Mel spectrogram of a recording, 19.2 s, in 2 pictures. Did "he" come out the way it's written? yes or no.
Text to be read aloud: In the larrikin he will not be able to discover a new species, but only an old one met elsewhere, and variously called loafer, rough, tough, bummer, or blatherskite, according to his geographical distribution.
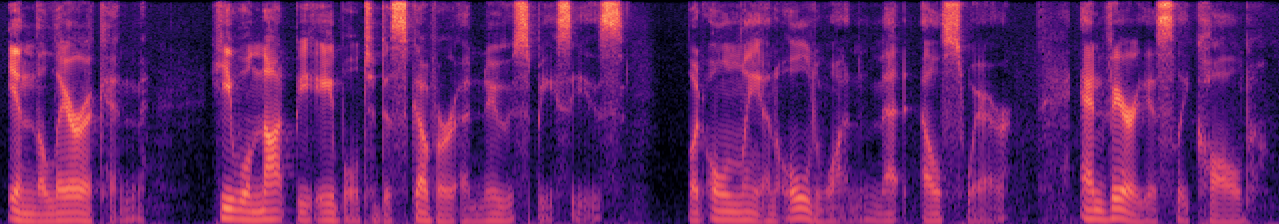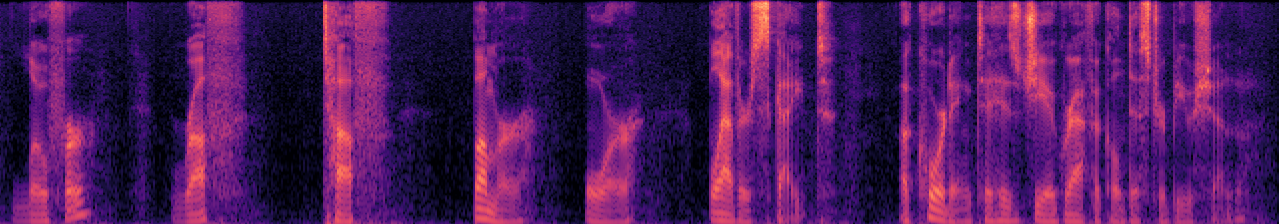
yes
